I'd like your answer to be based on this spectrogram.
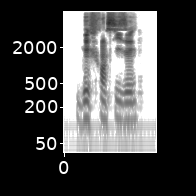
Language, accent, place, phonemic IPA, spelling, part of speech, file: French, France, Lyon, /de.fʁɑ̃.si.ze/, défranciser, verb, LL-Q150 (fra)-défranciser.wav
- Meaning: to unfrenchify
